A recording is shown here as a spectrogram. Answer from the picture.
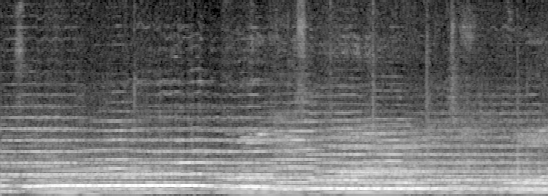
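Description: A woman singing solo in operatic style, accompanied by a string orchestra, in a slow lullaby. She comes in about a third of a second in and holds long notes with vibrato, each a little lower than the one before.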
